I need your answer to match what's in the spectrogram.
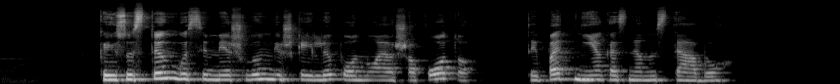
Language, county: Lithuanian, Tauragė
